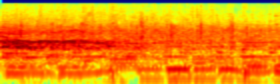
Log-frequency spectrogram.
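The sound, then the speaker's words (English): Studio audience applause on a stage studio inside a museum in Pensacola's historic village: a full crowd claps in a dense, sustained wash that eases slightly toward the end. “What a great audience. Give yourselves a big hand.”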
